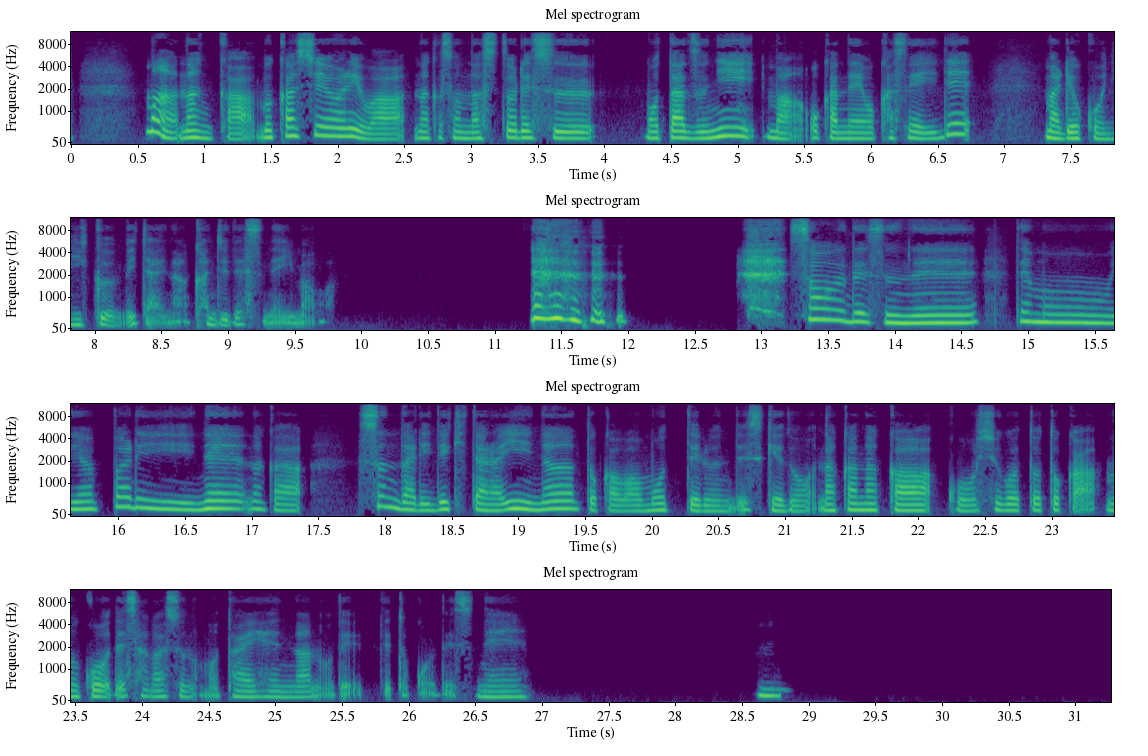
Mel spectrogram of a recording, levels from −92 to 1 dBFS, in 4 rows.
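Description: A recording of speech, with no technical faults to point to. Nothing in it calls for a time or a cause to be noted.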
